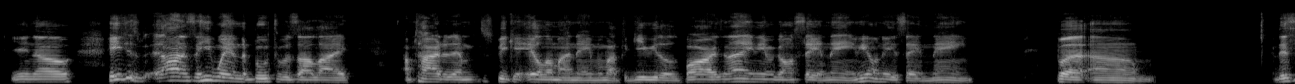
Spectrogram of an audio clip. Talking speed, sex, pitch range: 225 wpm, male, 100-125 Hz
